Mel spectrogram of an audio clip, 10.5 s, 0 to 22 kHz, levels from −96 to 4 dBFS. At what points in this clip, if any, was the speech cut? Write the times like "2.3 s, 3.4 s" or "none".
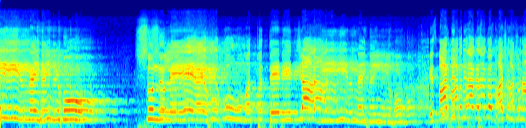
8.4 s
